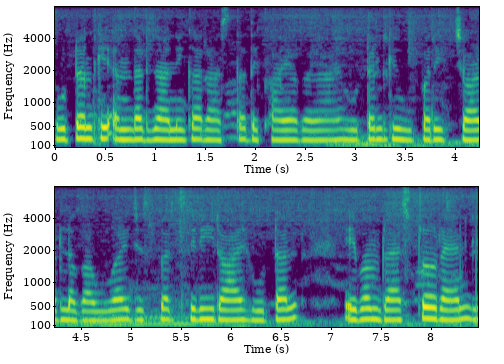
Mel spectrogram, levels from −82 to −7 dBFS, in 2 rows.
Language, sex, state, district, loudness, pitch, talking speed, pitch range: Hindi, female, Jharkhand, Jamtara, -17 LUFS, 215 Hz, 175 wpm, 210-225 Hz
